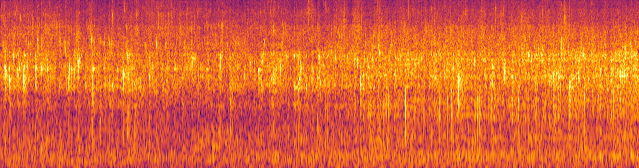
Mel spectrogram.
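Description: Breaded cube steak frying in hot grease in a skillet: a steady sizzle with many small crackles as the freshly added raw piece cooks.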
